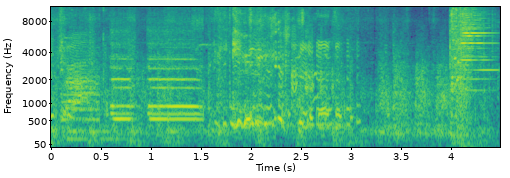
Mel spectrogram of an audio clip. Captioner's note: train horn toots; all giggle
